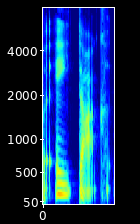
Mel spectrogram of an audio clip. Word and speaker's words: Aidoc: 那另外第四间是这个佳能，第五间是这个 ADOC，它是英文是 AIDOC。那我看到这间公司的时候，哎，其实我我真的不知道他们在做什么的。然后我上网去查了一下呢，这个 AIDOC 它发音做 ADOC，它是一间以色列的公司。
